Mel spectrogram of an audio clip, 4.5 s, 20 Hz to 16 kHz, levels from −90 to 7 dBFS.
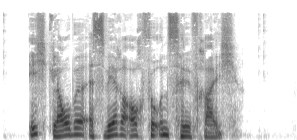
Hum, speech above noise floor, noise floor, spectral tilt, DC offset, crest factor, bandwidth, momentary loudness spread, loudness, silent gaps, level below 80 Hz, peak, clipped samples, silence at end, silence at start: none; 47 dB; -67 dBFS; -5.5 dB/octave; under 0.1%; 16 dB; 11.5 kHz; 8 LU; -20 LUFS; none; -58 dBFS; -4 dBFS; under 0.1%; 0.95 s; 0.45 s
